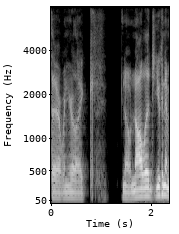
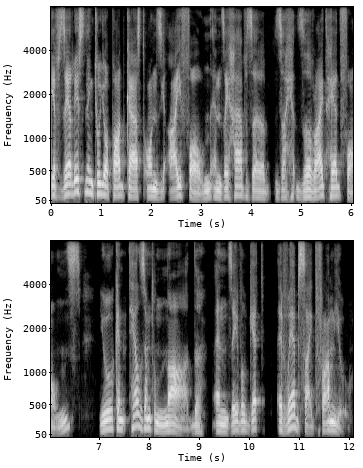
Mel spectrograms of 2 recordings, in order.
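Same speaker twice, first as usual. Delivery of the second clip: put-on heavy, thick German accent throughout, drawn-out. Quoting a guy from a spatial audio company, thick German accent. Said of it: "he had this thick German accent".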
